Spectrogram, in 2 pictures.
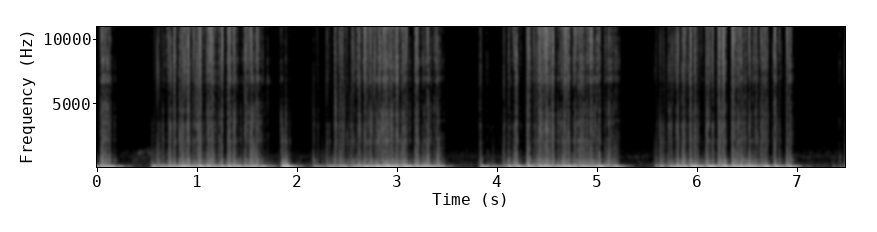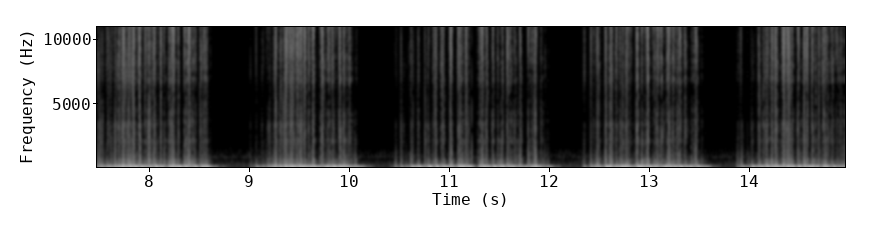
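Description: Long acrylic nails of both hands scratch the hollow metal mesh head of a black desktop USB microphone, producing a series of separate bursts of dense, bright scratching over a heavy low rumble. About nine bursts of a second or so each are separated by short near-silent pauses.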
